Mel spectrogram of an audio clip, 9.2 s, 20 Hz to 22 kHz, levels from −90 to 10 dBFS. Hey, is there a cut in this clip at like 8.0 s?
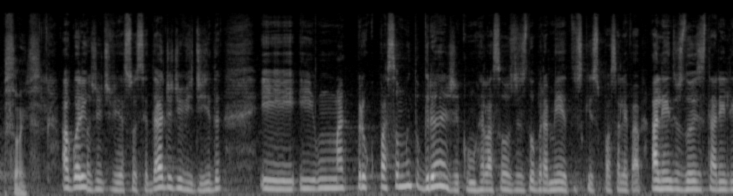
yes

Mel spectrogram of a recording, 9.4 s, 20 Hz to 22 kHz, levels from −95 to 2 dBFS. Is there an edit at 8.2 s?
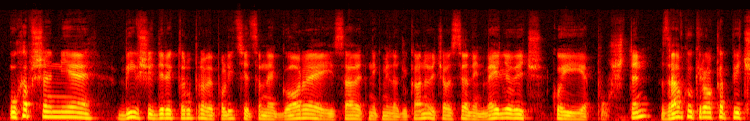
yes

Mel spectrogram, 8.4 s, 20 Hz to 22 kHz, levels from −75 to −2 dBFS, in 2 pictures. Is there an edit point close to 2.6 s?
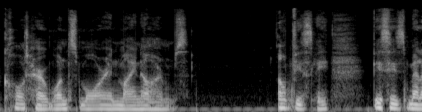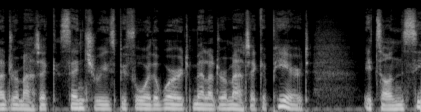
yes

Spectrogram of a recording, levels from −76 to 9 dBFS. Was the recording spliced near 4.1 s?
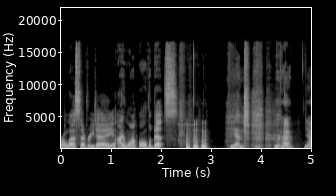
no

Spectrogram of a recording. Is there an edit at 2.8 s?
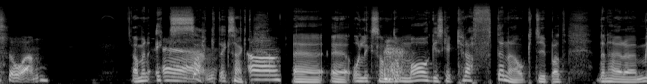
yes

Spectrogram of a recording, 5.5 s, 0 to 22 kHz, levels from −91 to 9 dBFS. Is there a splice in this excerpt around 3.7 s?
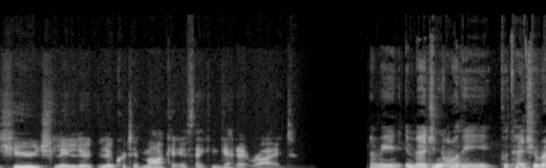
yes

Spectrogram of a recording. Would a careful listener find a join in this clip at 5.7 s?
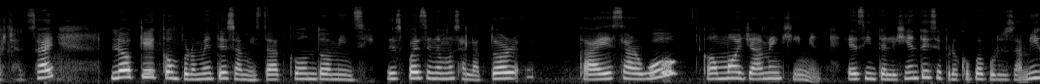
no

